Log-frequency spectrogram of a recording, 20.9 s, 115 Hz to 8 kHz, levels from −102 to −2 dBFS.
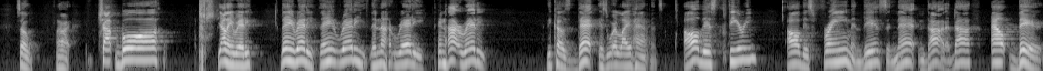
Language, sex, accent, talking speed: English, male, American, 120 wpm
